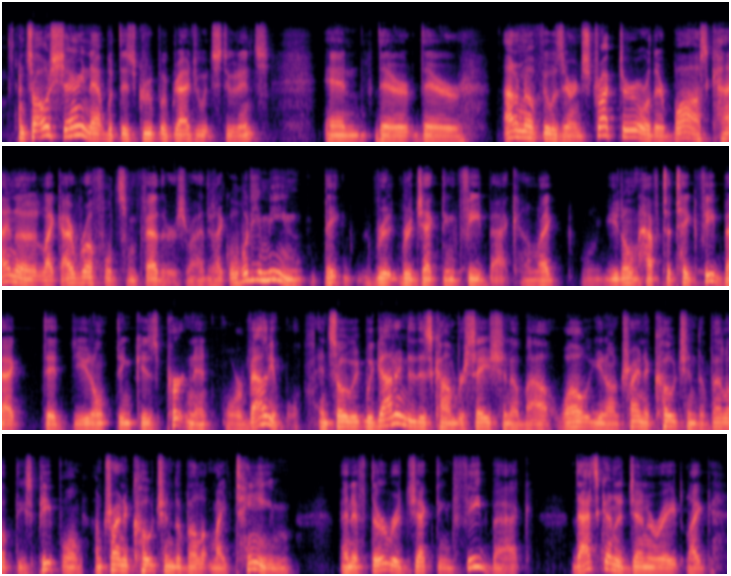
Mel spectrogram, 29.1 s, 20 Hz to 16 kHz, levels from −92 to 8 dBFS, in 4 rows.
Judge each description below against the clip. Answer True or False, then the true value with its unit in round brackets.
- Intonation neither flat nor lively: True (3.3 semitones)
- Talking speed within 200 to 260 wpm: True (205 wpm)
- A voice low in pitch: True (115 Hz)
